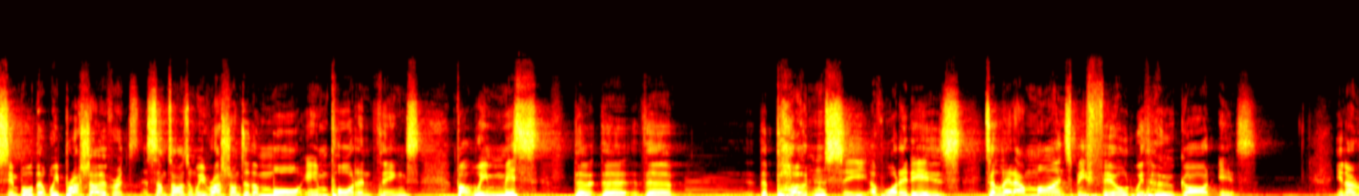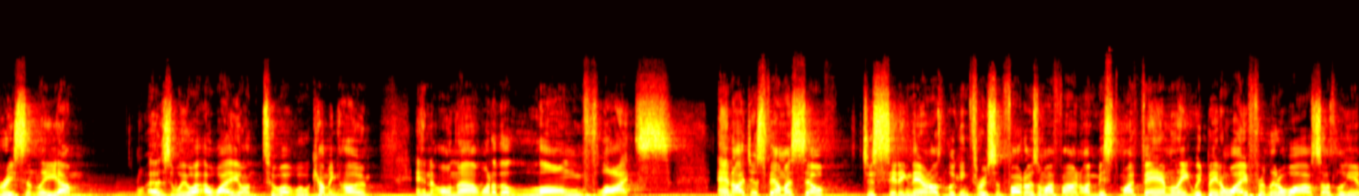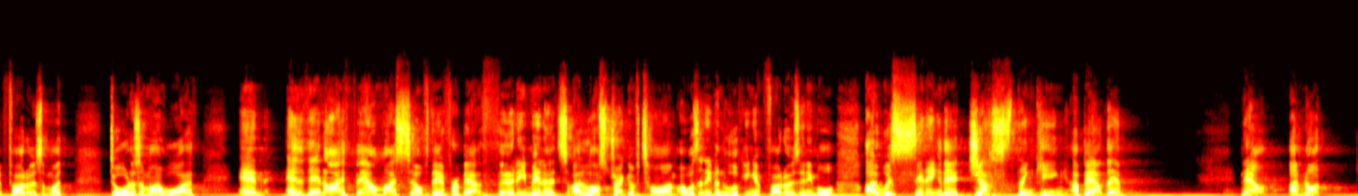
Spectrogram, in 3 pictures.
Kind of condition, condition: setting, large echoing room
